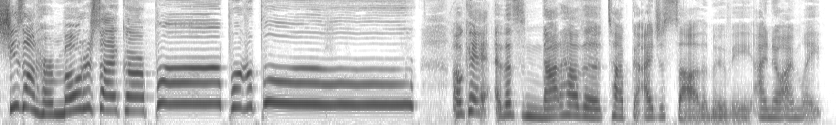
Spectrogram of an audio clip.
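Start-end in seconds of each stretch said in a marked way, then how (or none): 0.0-4.6 high, loud excited motorcycle revving; excited high-pitched engine imitation; motorcycle noises. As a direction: play at riding a motorcycle, loud drawn-out brrs.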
